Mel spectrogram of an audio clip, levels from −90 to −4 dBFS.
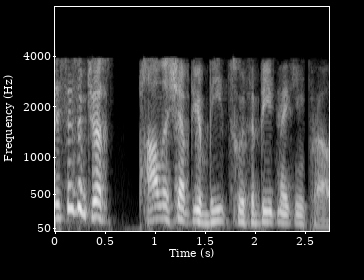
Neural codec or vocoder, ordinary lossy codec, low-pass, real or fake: codec, 16 kHz, 1 kbps, X-Codec, HuBERT features, trained on general audio; AAC, 16 kbps; 7.2 kHz; fake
